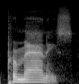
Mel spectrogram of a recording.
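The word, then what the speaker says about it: Primanti's: Ask any local to pronounce Primantes and they will say Primanis.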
